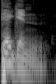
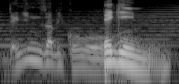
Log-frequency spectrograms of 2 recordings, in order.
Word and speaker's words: Degwin: I find this very interesting that we get this conflict between Sovereign Degwin, which the narrator pronounces like Degin, right? There's like a cut to it. Yeah, there it was. Degin.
